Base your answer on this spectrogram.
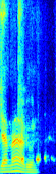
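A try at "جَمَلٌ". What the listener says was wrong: enggak enggak dipanjangin ya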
